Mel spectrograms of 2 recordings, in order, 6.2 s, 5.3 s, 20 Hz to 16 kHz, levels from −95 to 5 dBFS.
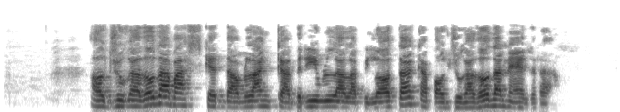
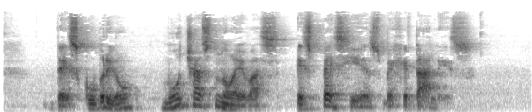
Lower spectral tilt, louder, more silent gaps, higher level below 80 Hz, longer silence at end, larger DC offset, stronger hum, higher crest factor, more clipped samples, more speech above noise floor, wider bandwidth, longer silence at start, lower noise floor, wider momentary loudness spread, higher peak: about the same, -4 dB/octave vs -4 dB/octave; first, -17 LUFS vs -21 LUFS; neither; about the same, -64 dBFS vs -60 dBFS; about the same, 0.65 s vs 0.6 s; neither; neither; about the same, 16 dB vs 20 dB; neither; first, 63 dB vs 42 dB; second, 7.8 kHz vs 11.5 kHz; first, 0.9 s vs 0.6 s; first, -80 dBFS vs -63 dBFS; second, 7 LU vs 13 LU; about the same, -2 dBFS vs -4 dBFS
